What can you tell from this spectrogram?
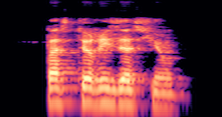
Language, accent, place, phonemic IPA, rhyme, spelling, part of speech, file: French, France, Lyon, /pas.tœ.ʁi.za.sjɔ̃/, -ɔ̃, pasteurisation, noun, LL-Q150 (fra)-pasteurisation.wav
- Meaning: pasteurisation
